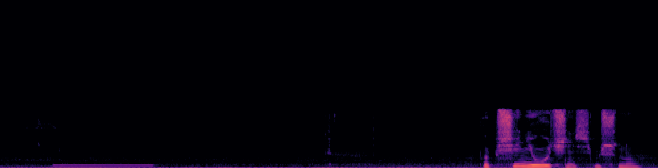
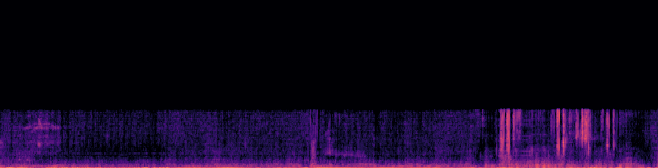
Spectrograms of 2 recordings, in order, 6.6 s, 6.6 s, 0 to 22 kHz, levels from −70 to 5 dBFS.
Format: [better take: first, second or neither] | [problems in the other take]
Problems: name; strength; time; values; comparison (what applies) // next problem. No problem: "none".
first | noise reduction (neural separator model SepFormer DNS4)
